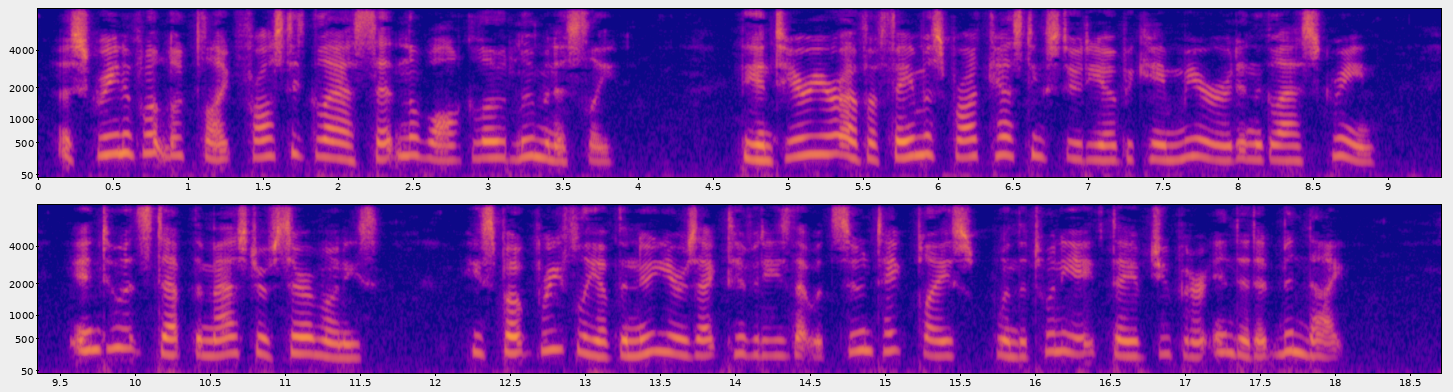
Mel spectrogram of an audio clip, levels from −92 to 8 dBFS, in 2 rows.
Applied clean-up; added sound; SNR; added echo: none; none; none; none.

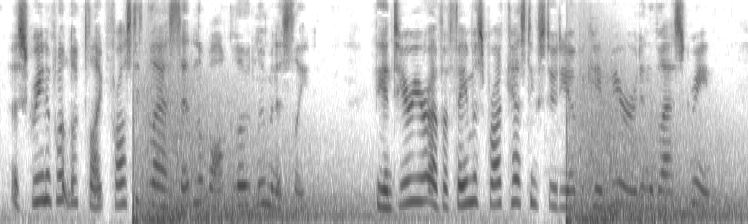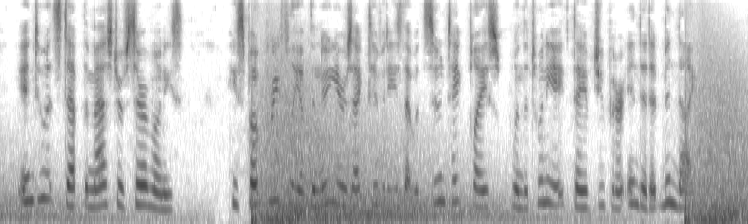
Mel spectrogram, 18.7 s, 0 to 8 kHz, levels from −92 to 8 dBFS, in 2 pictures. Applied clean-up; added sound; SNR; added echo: none; Boom; 3 dB; none.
